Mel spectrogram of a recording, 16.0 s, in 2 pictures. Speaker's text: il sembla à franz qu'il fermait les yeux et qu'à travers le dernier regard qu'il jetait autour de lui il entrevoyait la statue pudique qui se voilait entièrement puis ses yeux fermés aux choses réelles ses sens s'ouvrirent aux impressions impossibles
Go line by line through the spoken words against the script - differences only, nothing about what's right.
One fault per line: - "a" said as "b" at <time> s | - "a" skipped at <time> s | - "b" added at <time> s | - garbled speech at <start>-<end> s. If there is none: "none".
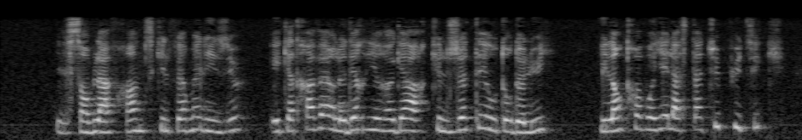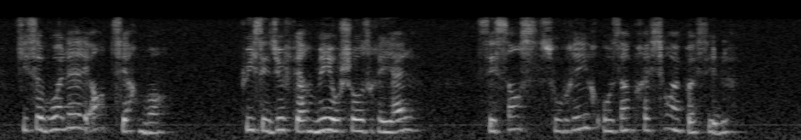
none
